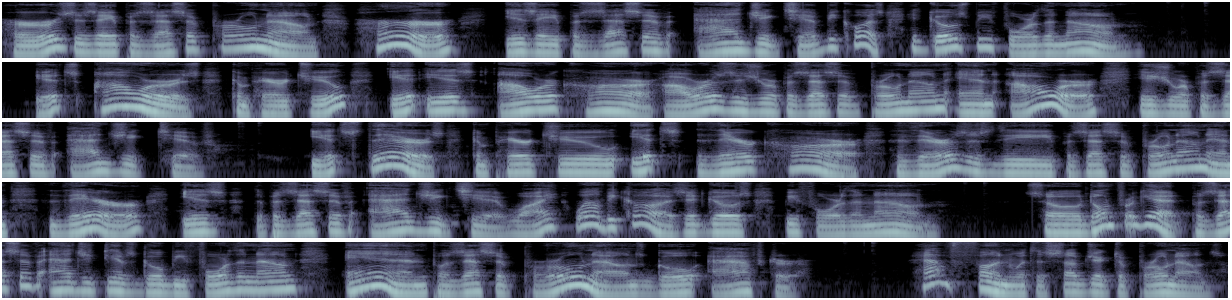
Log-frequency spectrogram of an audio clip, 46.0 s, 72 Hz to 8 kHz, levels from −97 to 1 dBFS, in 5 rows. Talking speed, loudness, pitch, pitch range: 105 wpm, -34 LUFS, 115 Hz, 105-145 Hz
